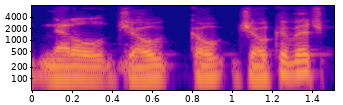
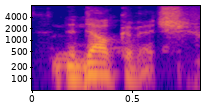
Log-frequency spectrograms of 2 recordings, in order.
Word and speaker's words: Nedeljkovic: I always want to pronounce out his name, how it's written, Nedeljkovic, but it's Nedeljkovic.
